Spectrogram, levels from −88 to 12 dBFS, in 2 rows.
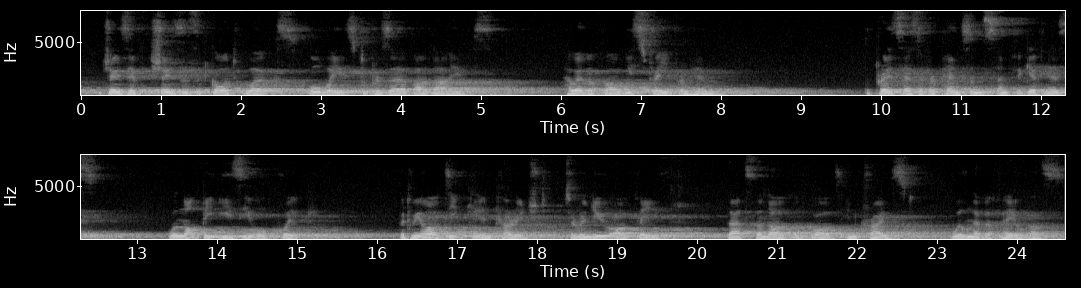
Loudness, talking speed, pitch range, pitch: -17 LUFS, 120 wpm, 145-160 Hz, 150 Hz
